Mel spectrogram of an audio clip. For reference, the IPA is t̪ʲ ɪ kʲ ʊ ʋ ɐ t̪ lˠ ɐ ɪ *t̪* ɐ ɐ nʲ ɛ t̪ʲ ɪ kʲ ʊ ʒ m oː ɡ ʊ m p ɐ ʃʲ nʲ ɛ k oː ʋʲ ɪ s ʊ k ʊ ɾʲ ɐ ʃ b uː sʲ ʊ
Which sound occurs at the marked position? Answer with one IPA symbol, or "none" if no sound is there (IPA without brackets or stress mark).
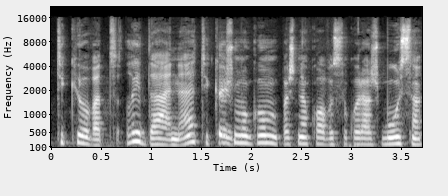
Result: d̪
